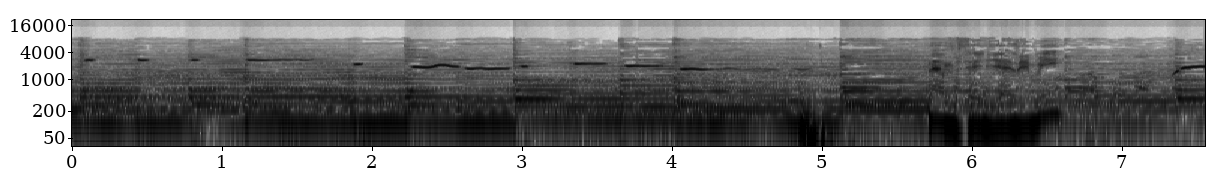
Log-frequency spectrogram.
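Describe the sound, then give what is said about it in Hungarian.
A song with a whistled melody drifting over a steady, full musical backing, the whistle sliding between notes in short phrases, fairly loud and up front in the mix. “Akkor a pofátlanság, ez a füttye azért lett volna mit dolgozni, de lett volna.”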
